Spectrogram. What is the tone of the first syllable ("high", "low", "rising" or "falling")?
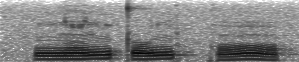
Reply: rising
